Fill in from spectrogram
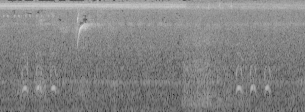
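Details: Eurasian hoopoe breeding song on Ishigaki Island, Okinawa, Japan, in mid-April. A soft, hollow triple 'oop-oop-oop' at low pitch, a pause, then another evenly spaced triplet. A steady high buzz of Iwasaki grass cicadas and one sharp chirp are also heard.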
